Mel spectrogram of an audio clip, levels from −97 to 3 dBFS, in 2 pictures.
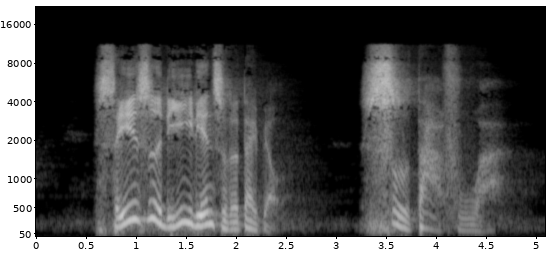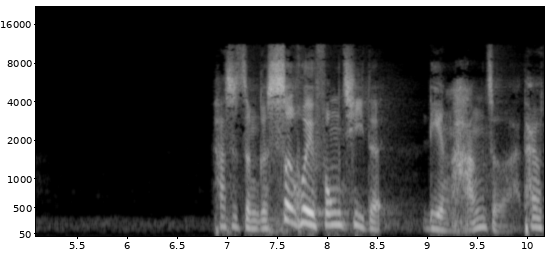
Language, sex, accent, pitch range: Chinese, male, native, 140-230 Hz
